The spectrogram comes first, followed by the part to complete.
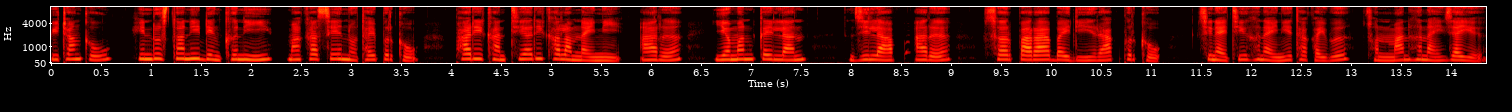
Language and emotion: Bodo, neutral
